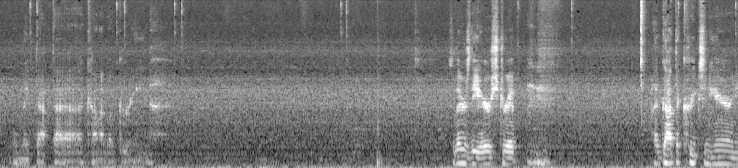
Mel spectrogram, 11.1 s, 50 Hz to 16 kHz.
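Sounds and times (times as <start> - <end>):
low room hum: 0.0 - 11.0
faint click: 2.6 - 2.8, 5.1 - 5.3.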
